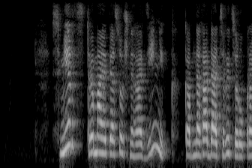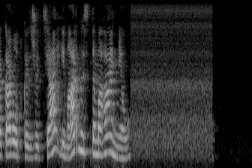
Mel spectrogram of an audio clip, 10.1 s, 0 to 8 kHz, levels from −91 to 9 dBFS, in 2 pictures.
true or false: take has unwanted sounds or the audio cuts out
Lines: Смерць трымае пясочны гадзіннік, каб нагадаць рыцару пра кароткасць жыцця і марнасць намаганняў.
false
